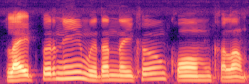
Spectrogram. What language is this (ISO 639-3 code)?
brx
